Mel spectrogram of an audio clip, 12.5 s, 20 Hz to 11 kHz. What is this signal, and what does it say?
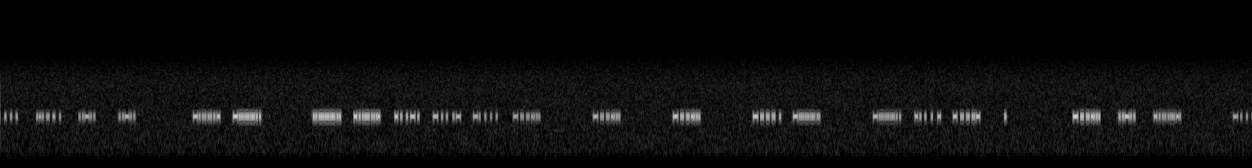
Hellschreiber (Feld-Hell, 122.5 baud), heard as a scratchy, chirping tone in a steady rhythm, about 1000 Hz, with fading. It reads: … DE SQ4MLR R R FB EVA. RIG …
